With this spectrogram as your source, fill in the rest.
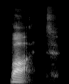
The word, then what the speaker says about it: bought: essa aqui de novo cuidado não é o não é bot que nem o que a gente fala de robô né só para no t ali ó bot fala bot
